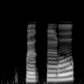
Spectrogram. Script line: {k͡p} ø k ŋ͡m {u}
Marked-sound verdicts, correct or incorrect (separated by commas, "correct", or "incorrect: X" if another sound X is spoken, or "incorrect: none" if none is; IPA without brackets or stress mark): correct, incorrect: o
